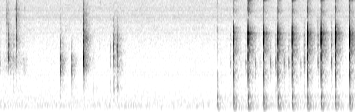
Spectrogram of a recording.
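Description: Texturing hammer tapping a sterling silver wire hook clasp on a metal bench block. A few light clicks come first, then, shortly before the end, a quick even run of metallic taps at about six a second.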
